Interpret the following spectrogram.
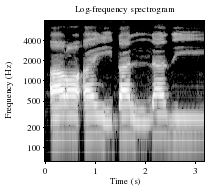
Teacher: زال زیر کے آگے یائی مدہ ہے، اسے ایک الف کے برابر کھینچیں گے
